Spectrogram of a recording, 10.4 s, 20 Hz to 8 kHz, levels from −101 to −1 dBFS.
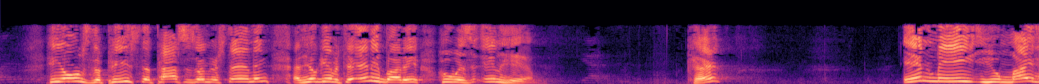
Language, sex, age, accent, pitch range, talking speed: English, male, 50-69, American, 225-280 Hz, 125 wpm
